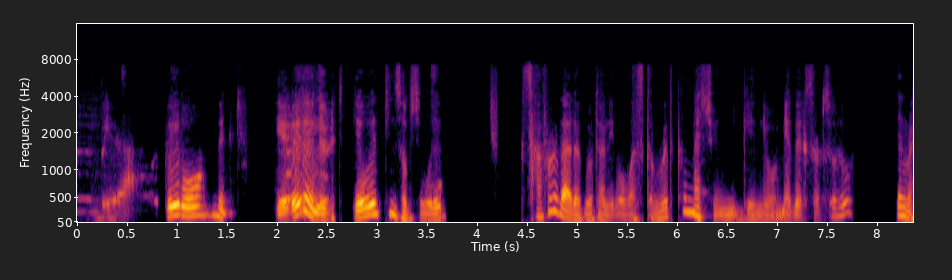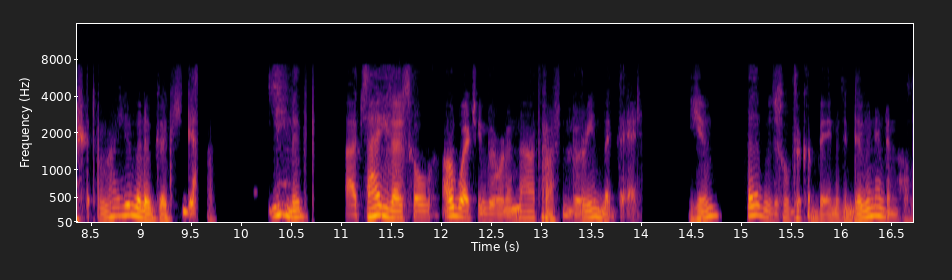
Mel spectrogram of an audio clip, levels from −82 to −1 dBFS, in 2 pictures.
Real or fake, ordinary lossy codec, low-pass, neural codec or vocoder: fake; AAC, 48 kbps; 7.2 kHz; codec, 16 kHz, 0.5 kbps, X-Codec, HuBERT features, trained on general audio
